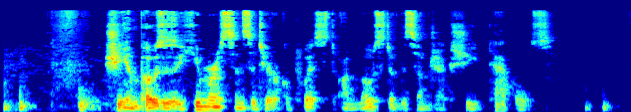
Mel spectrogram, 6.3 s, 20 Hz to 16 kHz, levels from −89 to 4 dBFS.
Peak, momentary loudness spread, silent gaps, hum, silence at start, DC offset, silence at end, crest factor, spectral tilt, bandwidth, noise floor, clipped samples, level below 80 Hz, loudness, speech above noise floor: -4 dBFS; 21 LU; none; none; 0.05 s; under 0.1%; 0.25 s; 20 dB; -3.5 dB/octave; 11.5 kHz; -48 dBFS; under 0.1%; -58 dBFS; -21 LUFS; 25 dB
